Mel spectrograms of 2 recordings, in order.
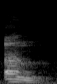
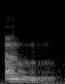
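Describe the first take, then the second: First: The hum resonates in another place, not nasal. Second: The hum resonates forward in the nasal bone. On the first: The speaker calls it wrong. "Tapi bukan eng di sini" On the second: The speaker calls it right. "Ucapkan bunyi eng seperti ini"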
